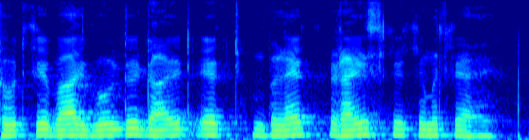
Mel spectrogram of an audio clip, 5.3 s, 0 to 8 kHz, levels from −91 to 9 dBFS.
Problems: none marked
